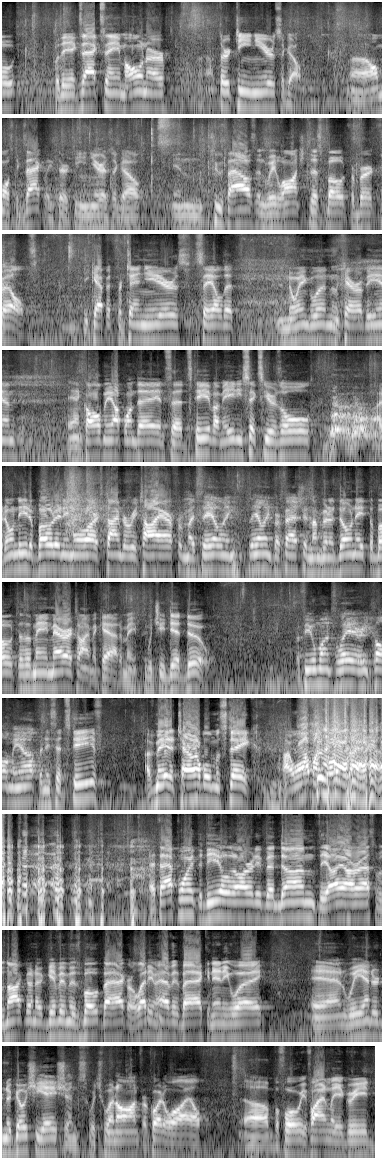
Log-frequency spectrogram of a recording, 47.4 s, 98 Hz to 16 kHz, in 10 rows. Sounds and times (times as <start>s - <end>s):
Speech: 0.0s - 12.4s, 13.0s - 18.2s, 18.9s - 26.4s, 27.4s - 33.2s, 35.1s - 47.4s.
